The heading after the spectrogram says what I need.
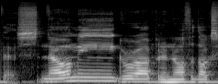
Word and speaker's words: Naomi: Not Naomi, not Naomi, it's Naomi. That's how it's properly pronounced.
